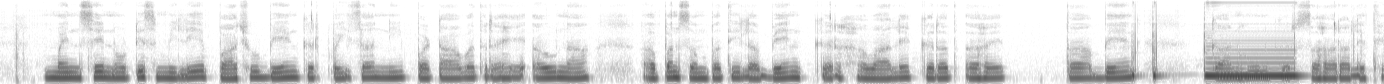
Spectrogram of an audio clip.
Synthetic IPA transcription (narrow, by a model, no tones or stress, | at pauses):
mənsenoːʈɪsmɪlepaːt͡ʃʰubẽːŋkːəɾpəɪsanipəʈaːwət̪ɾəɦeʔəːna | əpənsə̃mpət̪ilɐbɛ̃ːŋkːəɾhəwaːlekəɾət̪əɦə | t̪abẽːŋkː | aːnuɔːɾsəɦaːɾaleːt̪ʰe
